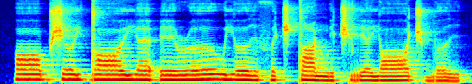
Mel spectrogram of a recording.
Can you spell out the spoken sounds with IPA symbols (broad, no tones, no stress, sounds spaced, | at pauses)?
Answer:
ɒː b ʃ əː j d ɒː j ɛ ʔ e ɹ əː u̯ j əː i̯ θ ə t͡ʃ tˤ e ŋ e t͡ʃ rʲ ɛ j ɒː t͡ʃ b ə i̯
